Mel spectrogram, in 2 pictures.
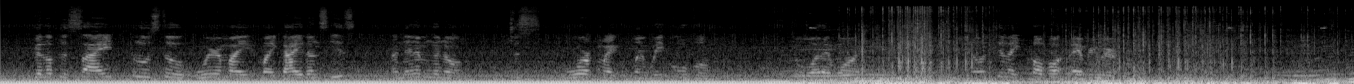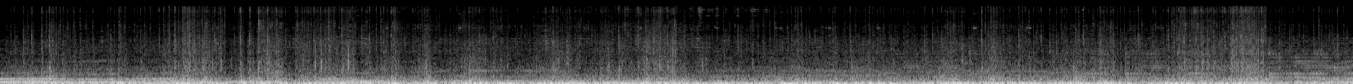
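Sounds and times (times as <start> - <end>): diesel engine running: 0.0 - 27.0
knocks and clatter: 8.1 - 27.0.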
